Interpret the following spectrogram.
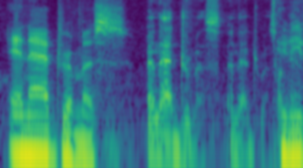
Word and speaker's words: anadromous: an entrepreneur so so cells no n it's anadromous anadromous an edge you need a pronunciation uh okay fine help there okay anadromous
